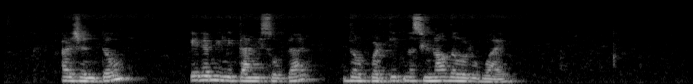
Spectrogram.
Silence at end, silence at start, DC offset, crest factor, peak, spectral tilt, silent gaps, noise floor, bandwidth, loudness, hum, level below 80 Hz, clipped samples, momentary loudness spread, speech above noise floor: 1.75 s; 0.6 s; under 0.1%; 16 dB; -10 dBFS; -6 dB/octave; none; -63 dBFS; 11.5 kHz; -25 LUFS; none; -60 dBFS; under 0.1%; 10 LU; 39 dB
